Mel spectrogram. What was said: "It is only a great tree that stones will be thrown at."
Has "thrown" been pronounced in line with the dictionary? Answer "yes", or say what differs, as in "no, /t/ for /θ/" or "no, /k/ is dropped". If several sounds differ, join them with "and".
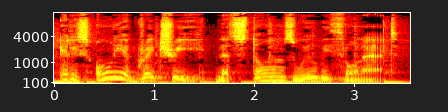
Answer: yes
